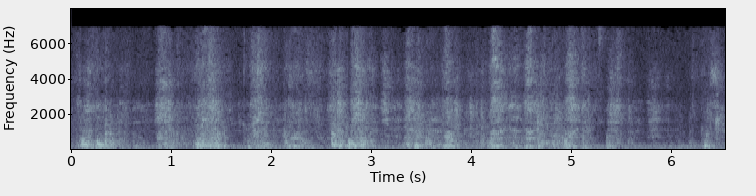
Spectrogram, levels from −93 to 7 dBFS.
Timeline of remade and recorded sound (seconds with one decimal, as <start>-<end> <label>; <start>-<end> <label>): 0.0-6.5 recorded

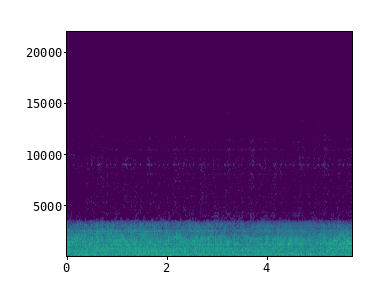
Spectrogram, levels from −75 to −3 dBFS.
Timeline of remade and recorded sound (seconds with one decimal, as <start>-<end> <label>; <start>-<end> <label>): 0.0-4.2 recorded; 4.2-4.9 remade; 4.9-5.7 recorded

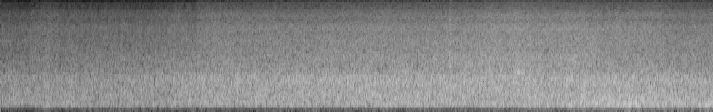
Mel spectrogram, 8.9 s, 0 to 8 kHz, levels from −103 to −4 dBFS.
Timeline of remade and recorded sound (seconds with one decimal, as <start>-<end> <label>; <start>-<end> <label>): 0.0-8.9 recorded

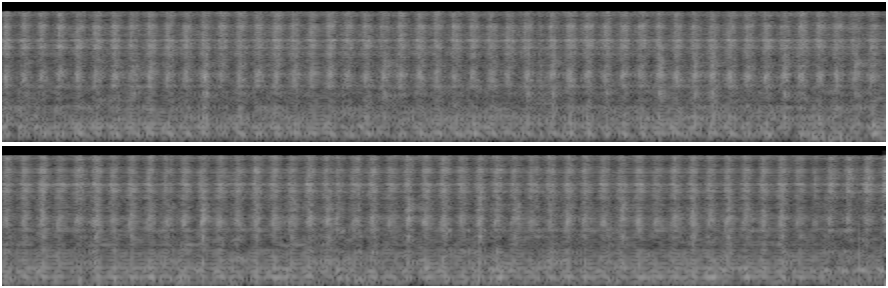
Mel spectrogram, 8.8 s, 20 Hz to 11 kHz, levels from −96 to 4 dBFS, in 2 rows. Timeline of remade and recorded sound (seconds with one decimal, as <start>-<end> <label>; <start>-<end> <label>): 0.0-8.8 remade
